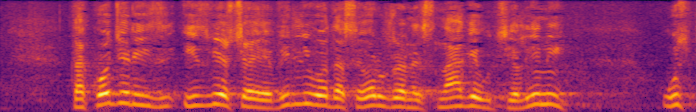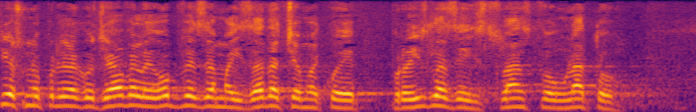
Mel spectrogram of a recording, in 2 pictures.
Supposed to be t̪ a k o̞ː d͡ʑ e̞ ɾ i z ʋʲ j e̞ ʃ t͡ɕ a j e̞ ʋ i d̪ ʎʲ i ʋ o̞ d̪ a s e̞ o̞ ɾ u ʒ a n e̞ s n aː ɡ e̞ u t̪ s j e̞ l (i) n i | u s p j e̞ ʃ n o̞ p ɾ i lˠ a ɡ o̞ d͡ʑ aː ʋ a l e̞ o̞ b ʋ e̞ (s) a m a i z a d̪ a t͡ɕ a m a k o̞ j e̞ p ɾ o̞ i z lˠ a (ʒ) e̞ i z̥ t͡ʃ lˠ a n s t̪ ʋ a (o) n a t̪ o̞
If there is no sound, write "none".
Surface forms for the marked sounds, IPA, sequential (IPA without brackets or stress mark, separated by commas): i, z, z, u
